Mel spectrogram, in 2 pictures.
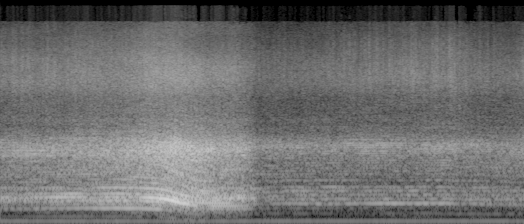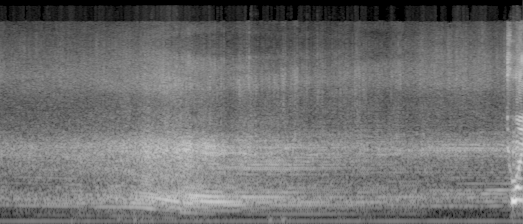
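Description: Race truck engines at Pocono in a video game race, heard as two passing swells of whirring, revving engine tone that rise and fade away, with low background hum between them.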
